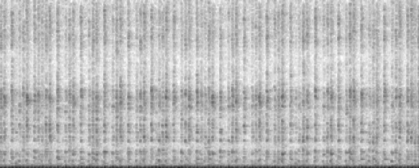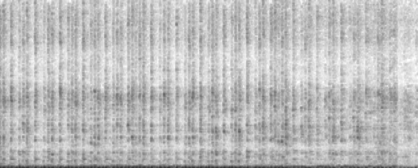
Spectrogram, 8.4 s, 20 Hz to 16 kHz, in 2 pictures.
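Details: 1976 AMC Gremlin, stored 36 years, idling after a restart on its flushed fuel tank: even, steady low rumble with no misses, knocks or hunting; normal idle.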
